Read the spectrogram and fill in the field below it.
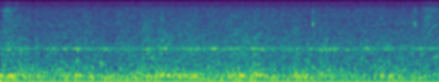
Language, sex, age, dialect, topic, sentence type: Maithili, male, 25-30, Bajjika, banking, statement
